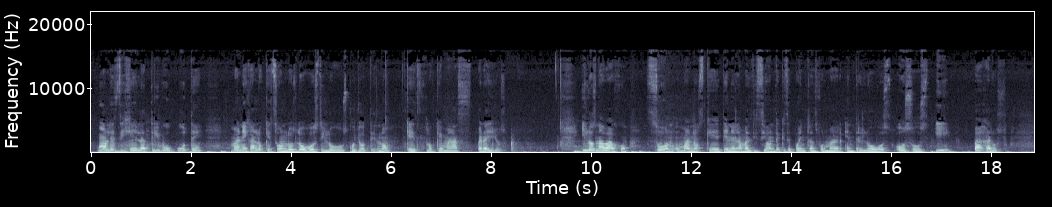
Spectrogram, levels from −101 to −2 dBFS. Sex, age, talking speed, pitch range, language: female, 20-39, 135 wpm, 120-195 Hz, Spanish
